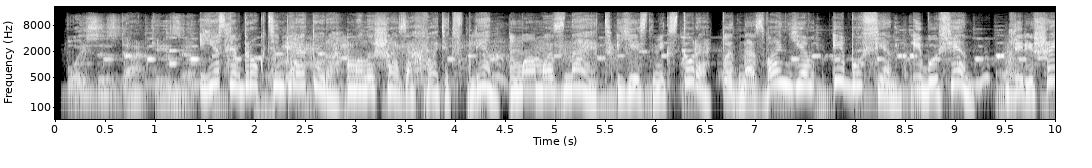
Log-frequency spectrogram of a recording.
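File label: Russian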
